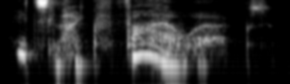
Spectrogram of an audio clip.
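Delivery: put-on high, slow boyish whisper; little boy voice. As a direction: whisper like an awed small boy.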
